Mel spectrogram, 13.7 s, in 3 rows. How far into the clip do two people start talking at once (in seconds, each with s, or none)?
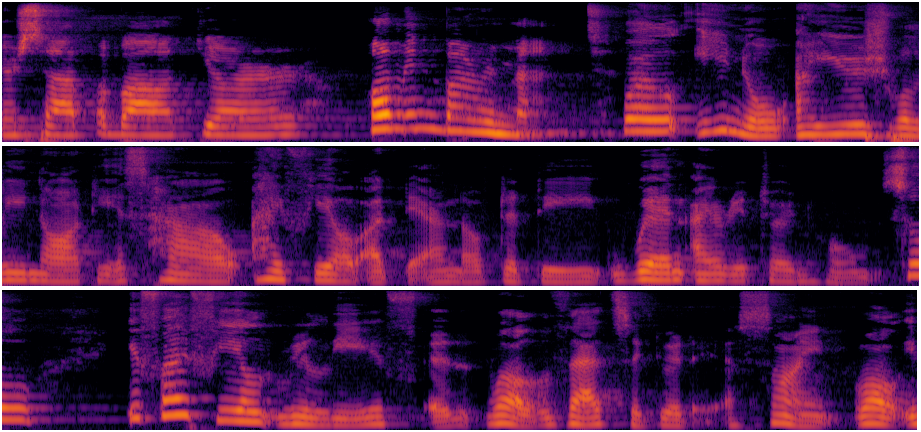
none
